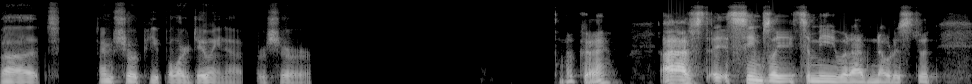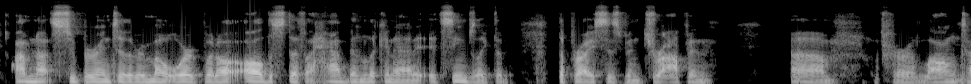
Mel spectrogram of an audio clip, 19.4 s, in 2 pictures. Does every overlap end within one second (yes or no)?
yes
